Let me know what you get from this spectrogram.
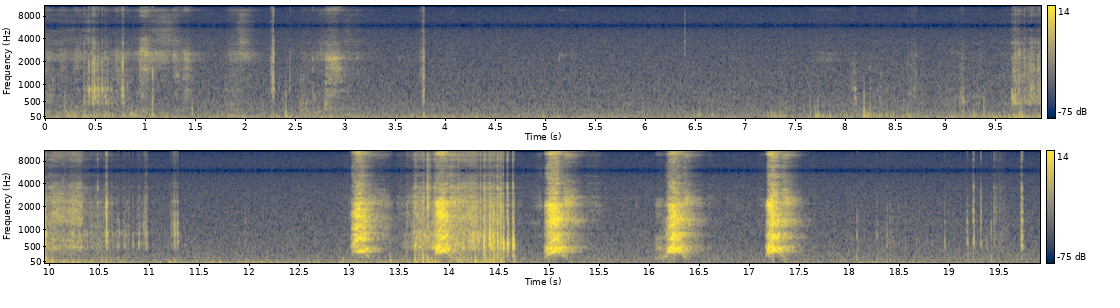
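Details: Willow the Sheltie and Forrest the Rhodesian Ridgeback horseplaying together, filmed with a GoPro; a burst of short, sharp barks with snaps near the end, after quieter scuffling and rustling earlier.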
